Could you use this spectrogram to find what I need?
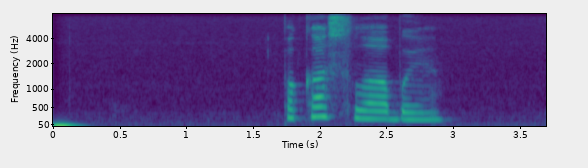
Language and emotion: Russian, sad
